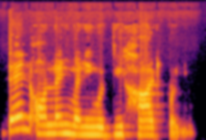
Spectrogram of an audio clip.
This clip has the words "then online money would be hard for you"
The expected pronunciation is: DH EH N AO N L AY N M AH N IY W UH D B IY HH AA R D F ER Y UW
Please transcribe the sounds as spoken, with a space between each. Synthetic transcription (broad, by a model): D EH N AO N L AY N M AH N IY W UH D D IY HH AA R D P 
